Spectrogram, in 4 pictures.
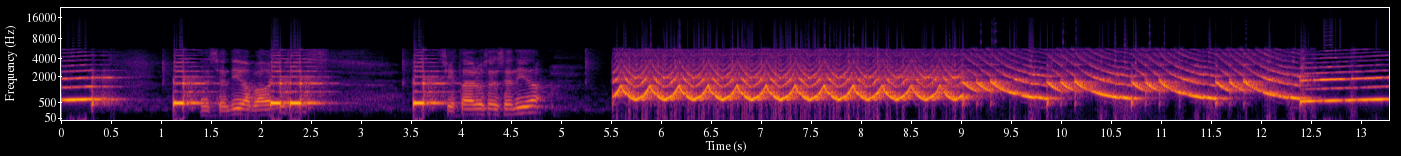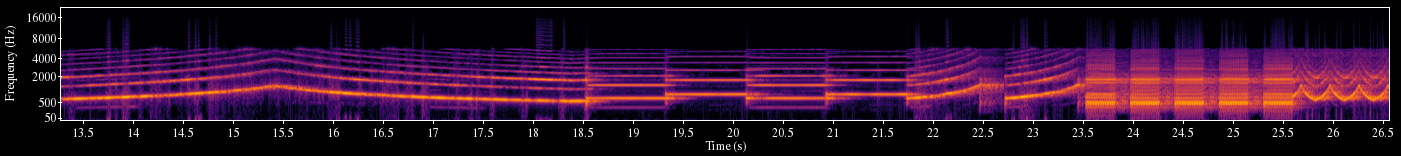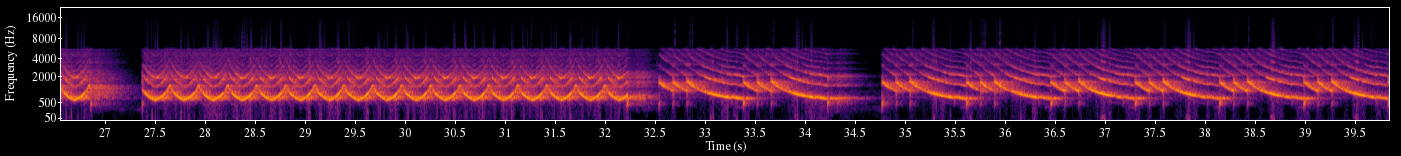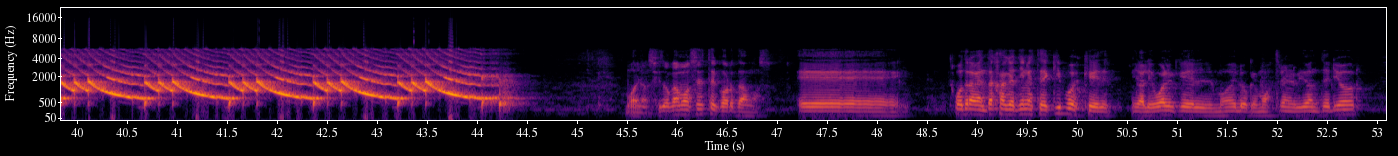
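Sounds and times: electronic siren tones: 0:05.6 - 0:44.5.

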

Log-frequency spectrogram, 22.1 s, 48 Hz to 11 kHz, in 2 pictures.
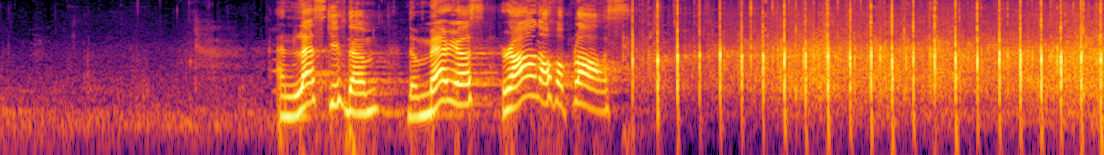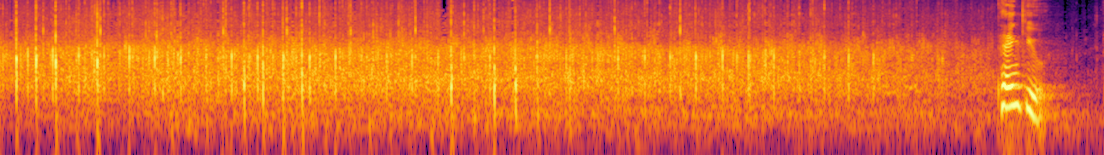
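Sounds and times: audience applauding: 0:06.3 - 0:21.3.

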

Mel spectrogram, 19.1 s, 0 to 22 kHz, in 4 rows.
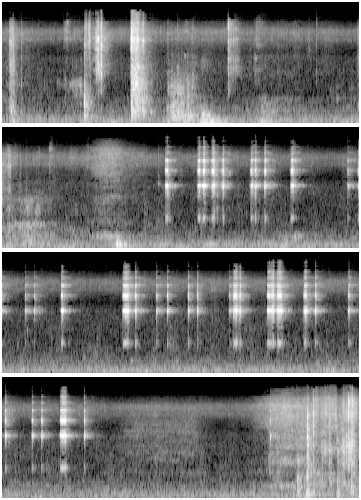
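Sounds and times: radiation counter beeping: 0:11.2 - 0:15.5.

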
